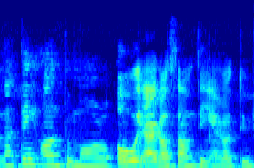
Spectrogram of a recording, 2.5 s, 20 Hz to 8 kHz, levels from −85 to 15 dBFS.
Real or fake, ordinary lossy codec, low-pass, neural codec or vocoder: real; none; 7.2 kHz; none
